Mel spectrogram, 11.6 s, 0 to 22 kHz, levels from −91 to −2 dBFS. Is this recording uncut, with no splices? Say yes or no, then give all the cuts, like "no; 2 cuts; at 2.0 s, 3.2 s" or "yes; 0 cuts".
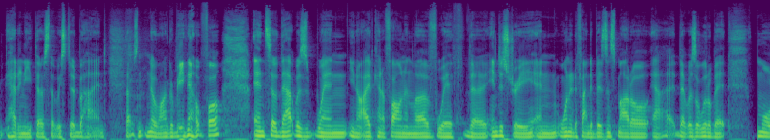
no; 2 cuts; at 1.9 s, 3.8 s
